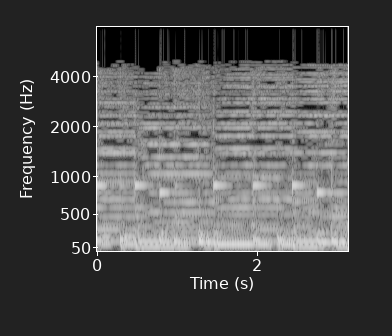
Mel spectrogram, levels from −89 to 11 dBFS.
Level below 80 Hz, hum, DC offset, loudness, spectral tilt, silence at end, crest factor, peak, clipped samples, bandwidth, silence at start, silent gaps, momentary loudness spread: -18 dBFS; none; under 0.1%; -10 LUFS; -8.5 dB/octave; 0 s; 8 dB; 0 dBFS; 0.2%; 5.2 kHz; 0 s; none; 1 LU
